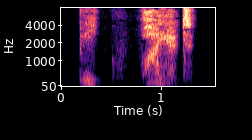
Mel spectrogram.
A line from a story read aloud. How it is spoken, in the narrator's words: hisses Condry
